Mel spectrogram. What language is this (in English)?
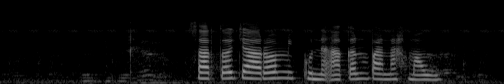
Javanese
